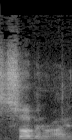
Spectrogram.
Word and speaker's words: Subryan: Don't say my last name like reffed. It's Sub and Ryan. That's how you say it.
